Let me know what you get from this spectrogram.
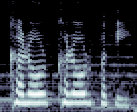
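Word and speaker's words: करोड़पति: Crorepati.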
